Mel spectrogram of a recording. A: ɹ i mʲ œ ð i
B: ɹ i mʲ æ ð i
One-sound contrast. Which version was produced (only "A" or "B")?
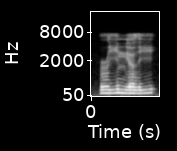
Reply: A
